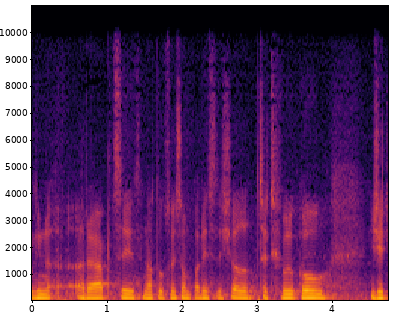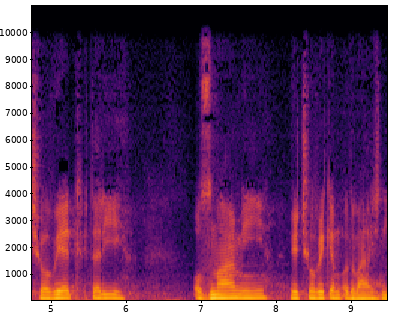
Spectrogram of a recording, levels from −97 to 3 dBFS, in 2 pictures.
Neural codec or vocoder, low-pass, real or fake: codec, 24 kHz, 0.9 kbps, WavTokenizer, medium speech release version 1; 9.9 kHz; fake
